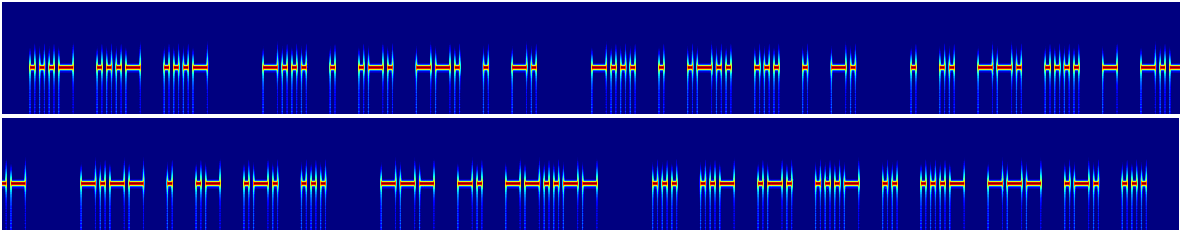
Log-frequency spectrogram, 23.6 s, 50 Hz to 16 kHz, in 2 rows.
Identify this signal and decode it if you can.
Morse code, heard as a keyed tone, about 25 wpm, spaced as for 20 wpm, 550 Hz. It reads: VVV BERGEN BELSEN EIGHTY YEARS ON, SURVIVORS
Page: news headlines in morse code at 20 wpm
